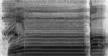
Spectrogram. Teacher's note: Oh, ternyata ini hukumnya nun sukun ketemu huruf qaf, berarti bacaan ikhfa. Bacaan ikhfa. Berarti bacanya harus disamarkan.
